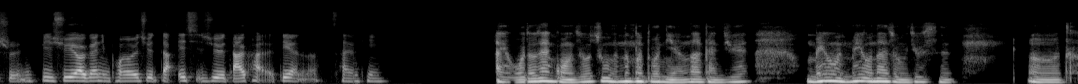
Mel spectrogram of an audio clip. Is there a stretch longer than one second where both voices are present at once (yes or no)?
no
